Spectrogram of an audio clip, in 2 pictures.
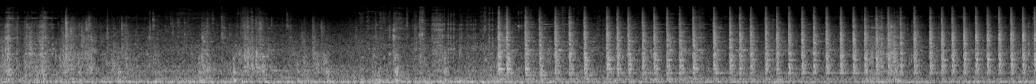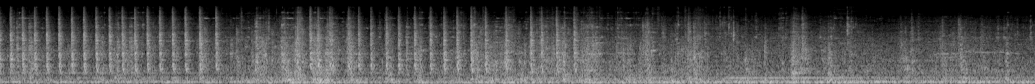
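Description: An excavator's hydraulic breaker hammering rock and a rotary drum cutter grinding rock at the same time, over the steady hum of the excavators' diesel engines. The impacts and clicks come fast and even, and are most regular and strongest from about five to twelve seconds in.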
